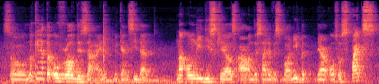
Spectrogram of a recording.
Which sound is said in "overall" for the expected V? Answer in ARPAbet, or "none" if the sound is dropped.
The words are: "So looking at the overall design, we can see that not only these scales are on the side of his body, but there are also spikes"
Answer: V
